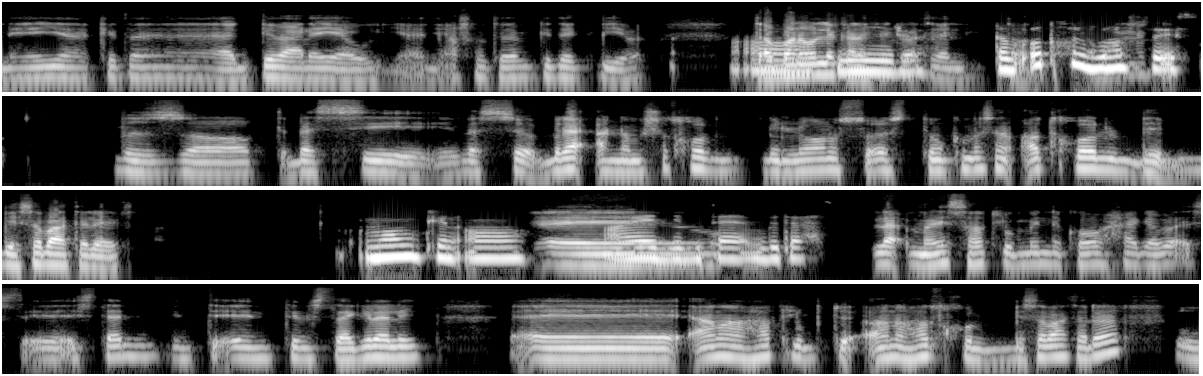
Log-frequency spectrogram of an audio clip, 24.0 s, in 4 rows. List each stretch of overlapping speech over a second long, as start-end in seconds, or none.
3.7-5.9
